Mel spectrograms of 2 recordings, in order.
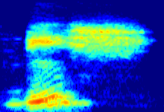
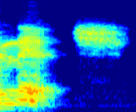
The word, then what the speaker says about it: niche: Because is this niche or niche? Because I call it niche though I've heard niche.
